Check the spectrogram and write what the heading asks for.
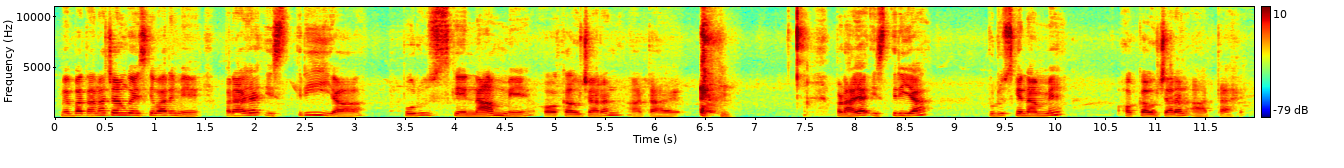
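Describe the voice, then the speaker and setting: Slow, repetitive male pronunciation teacher. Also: sits high, creaky, a little hiss or hum. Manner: repetitive, spells out letters, addresses viewers as friends. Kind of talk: online pronunciation lesson.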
